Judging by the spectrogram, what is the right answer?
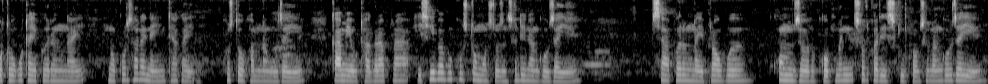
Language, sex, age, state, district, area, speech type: Bodo, female, 45-60, Assam, Kokrajhar, urban, spontaneous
